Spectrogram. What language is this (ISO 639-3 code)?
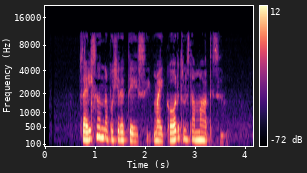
ell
